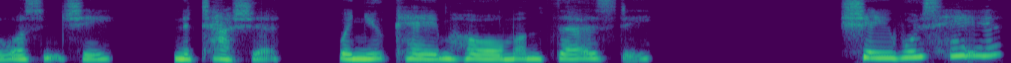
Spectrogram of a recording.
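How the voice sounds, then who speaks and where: A woman voicing a distraught mother whose daughter is missing, pleading and shouting accusations at her husband. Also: medium pitch, creaky, no room sound, clean studio sound. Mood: accusing.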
